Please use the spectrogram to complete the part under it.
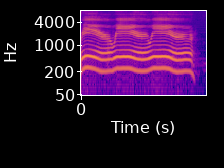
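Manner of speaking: bad put-on imitation of an ambulance siren. Opening with a bad ambulance siren impression. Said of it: "that's my bad ambulance impression".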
